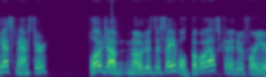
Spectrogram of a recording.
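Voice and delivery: dutiful, servile digital car voice assistant. Picturing a car that answers by voice: imitating a car's voice assistant. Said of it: "and she's like".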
